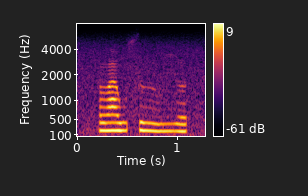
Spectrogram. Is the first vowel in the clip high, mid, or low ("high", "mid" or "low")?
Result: low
